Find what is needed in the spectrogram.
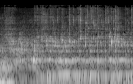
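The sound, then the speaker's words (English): Water gurgles and rushes steadily down a bathtub drain as some bath water is let out so the tub does not overflow, a continuous churning with a low mechanical hum, no voices present. “I'm draining some water so I don't overflow the bath.”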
